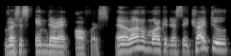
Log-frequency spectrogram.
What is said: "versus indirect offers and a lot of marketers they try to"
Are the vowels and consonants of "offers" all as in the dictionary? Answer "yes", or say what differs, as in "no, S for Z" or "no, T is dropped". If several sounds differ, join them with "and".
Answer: no, S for Z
